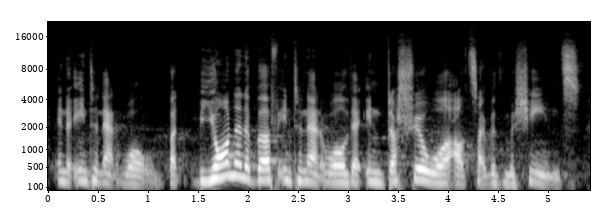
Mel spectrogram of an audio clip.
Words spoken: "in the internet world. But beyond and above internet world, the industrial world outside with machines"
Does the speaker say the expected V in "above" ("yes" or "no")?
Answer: no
